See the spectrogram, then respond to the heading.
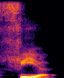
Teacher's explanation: It's pronounced like R. So the ending or the suffix ER is pronounced like a kind of dark R vowel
